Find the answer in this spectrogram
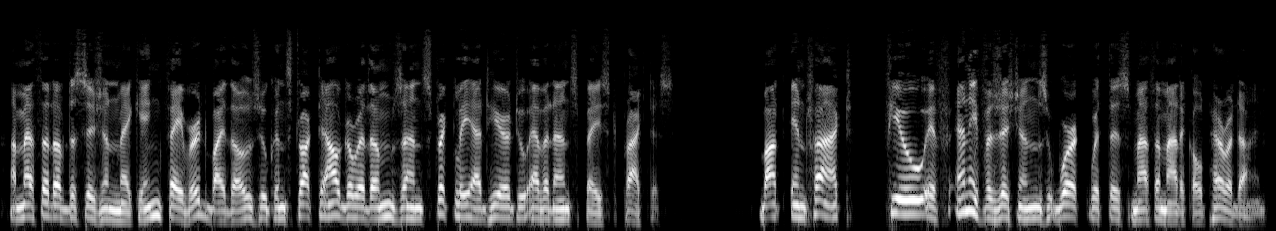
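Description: A man reading a nonfiction book aloud in a measured, even manner as an audiobook narrator. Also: mid-range voice, no room sound, muffled recording.

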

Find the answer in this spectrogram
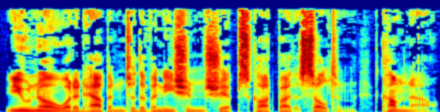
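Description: A calm, knowing master with a dryly amused manner, as a male narrator voices him. His voice is deep and relaxed. The sound is close and dry. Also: moderate pace, no echo.

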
